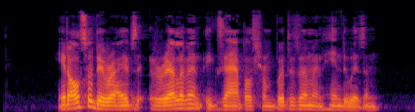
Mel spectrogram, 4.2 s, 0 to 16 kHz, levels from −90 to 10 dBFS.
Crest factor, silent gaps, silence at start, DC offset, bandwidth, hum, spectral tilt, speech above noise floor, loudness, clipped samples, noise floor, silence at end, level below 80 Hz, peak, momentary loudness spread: 18 dB; none; 0.6 s; under 0.1%; 11 kHz; none; -5.5 dB/octave; 49 dB; -19 LUFS; under 0.1%; -68 dBFS; 0.35 s; -54 dBFS; -2 dBFS; 9 LU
